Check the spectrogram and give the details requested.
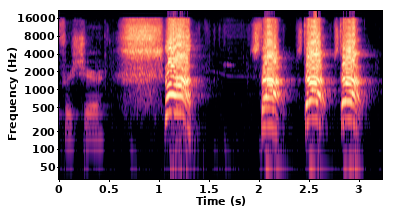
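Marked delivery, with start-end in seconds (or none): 1.1-1.5 short, high, loud yelp; startled scream. Real, not acted. 1.9-3.2 high, loud repeated yells; alarmed shouting. Real, not acted. Under attack in game.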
